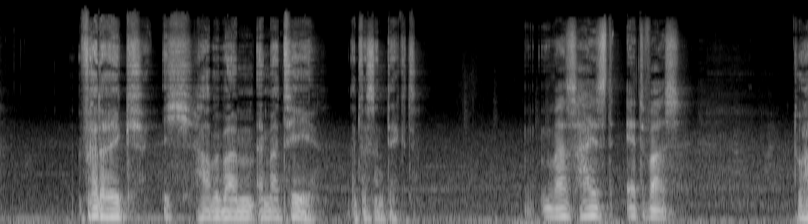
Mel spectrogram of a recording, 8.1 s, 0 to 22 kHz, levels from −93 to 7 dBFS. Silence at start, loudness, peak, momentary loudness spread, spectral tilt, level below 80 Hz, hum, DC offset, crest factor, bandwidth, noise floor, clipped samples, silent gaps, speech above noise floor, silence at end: 0 s; -26 LUFS; -6 dBFS; 15 LU; -4 dB/octave; -40 dBFS; none; under 0.1%; 22 dB; 17.5 kHz; -49 dBFS; under 0.1%; none; 23 dB; 0 s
